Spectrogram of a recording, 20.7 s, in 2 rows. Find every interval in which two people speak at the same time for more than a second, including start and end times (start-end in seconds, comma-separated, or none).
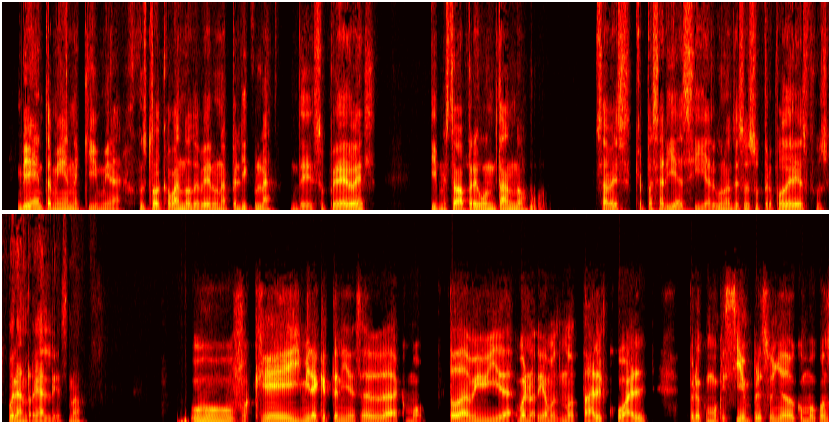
none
